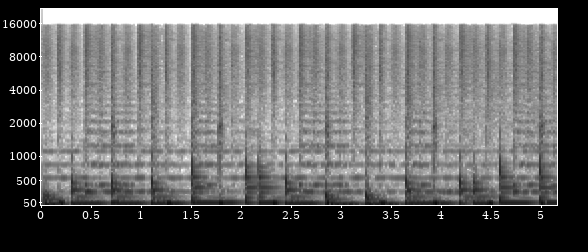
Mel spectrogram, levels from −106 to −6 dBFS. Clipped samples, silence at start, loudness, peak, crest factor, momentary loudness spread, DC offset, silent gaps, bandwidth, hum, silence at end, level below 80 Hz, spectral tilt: under 0.1%; 0 s; -24 LUFS; -6 dBFS; 14 dB; 2 LU; under 0.1%; none; 16.5 kHz; none; 0 s; -22 dBFS; -4.5 dB/octave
